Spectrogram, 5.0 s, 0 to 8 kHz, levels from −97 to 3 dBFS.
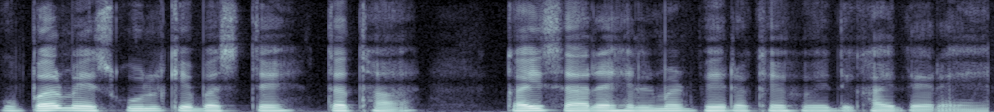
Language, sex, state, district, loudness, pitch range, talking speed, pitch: Hindi, male, Jharkhand, Ranchi, -16 LUFS, 120-135 Hz, 195 wpm, 125 Hz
